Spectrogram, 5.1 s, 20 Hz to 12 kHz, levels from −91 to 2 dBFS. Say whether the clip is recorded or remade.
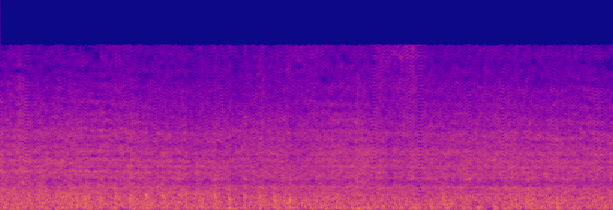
remade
